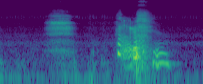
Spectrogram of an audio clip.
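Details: Someone with the worst cold they have had, very sick and congested, in autumn. A sharp breath in, then one forceful voiced sneeze with a short trailing sound.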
